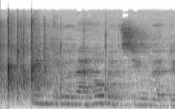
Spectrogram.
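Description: Audience applause, many quick claps, dying away about half a second in; a woman's voice then speaks at the lectern.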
